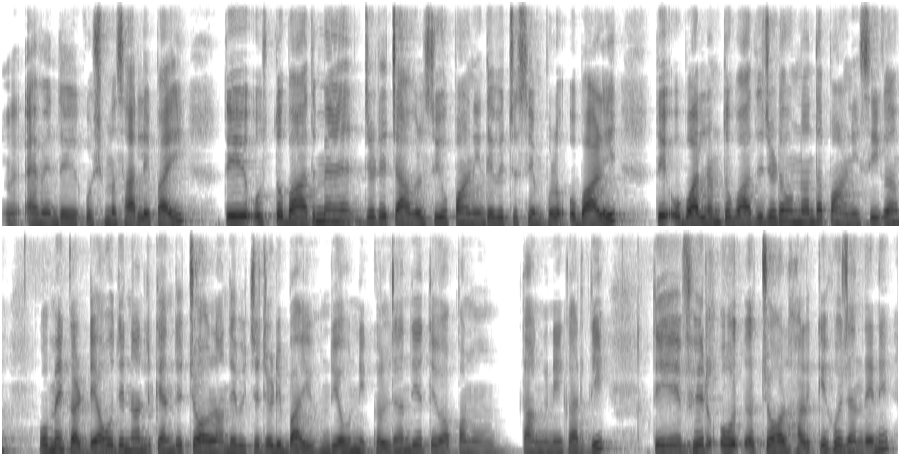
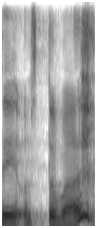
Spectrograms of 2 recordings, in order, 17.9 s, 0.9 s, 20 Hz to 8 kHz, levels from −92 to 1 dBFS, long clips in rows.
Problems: background conversations at intervals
